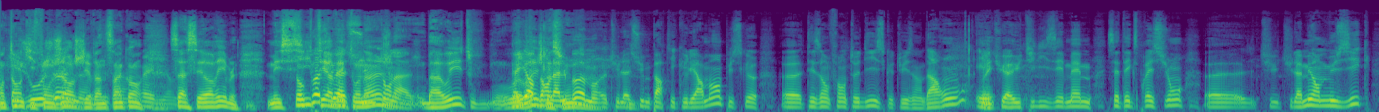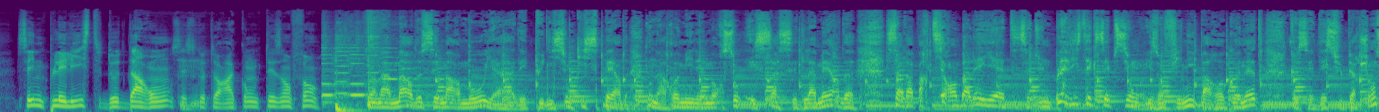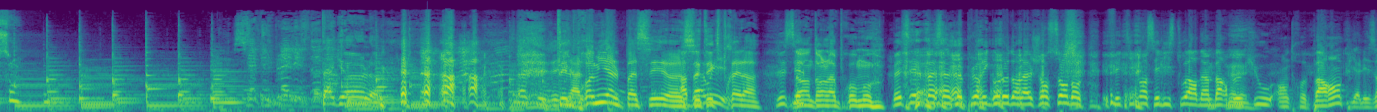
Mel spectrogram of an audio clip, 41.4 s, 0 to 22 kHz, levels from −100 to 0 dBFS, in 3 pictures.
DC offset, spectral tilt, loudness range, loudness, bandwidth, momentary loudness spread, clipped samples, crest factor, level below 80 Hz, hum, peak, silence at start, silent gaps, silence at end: under 0.1%; -4.5 dB/octave; 8 LU; -17 LUFS; 16.5 kHz; 12 LU; under 0.1%; 16 dB; -42 dBFS; none; 0 dBFS; 0 s; none; 0 s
